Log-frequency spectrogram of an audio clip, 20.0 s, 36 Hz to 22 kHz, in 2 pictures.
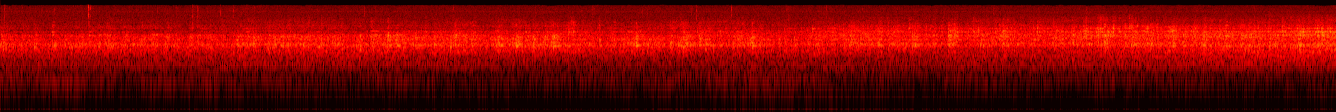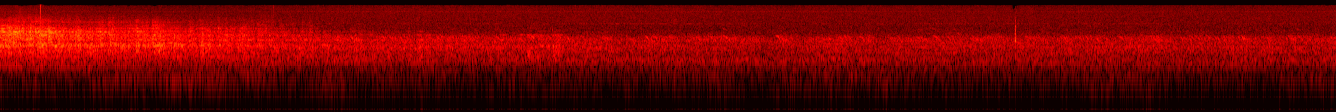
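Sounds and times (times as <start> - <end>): tractor engine drone: 0.0 - 20.0.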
